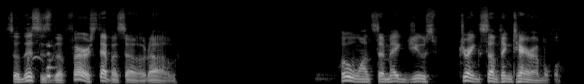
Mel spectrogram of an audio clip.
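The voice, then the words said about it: Game show host impression, gangster-like. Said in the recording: “is that Regis Philbin impression? ... It's not a good one ... What is this 1950s gangster persona you adopted?”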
